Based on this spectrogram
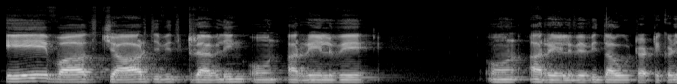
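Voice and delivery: reads the statute slowly, word by word; slow dictation. Acted. Teacher slowly dictating law text to note-taking students. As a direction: dictate it so students can write.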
